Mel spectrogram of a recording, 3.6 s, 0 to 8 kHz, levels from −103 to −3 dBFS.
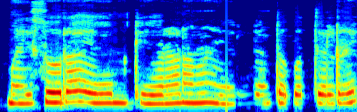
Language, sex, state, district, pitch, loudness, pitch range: Kannada, female, Karnataka, Belgaum, 250 Hz, -20 LUFS, 235-255 Hz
